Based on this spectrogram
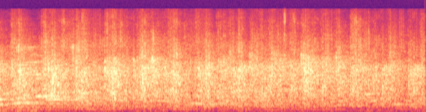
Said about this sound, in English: If you believe that tonight, clap your hands and praise Him.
